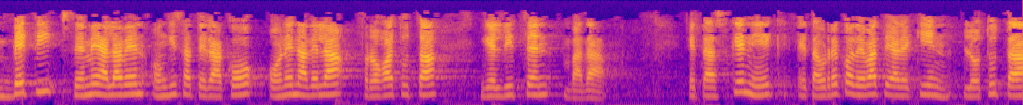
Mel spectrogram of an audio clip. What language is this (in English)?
Basque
